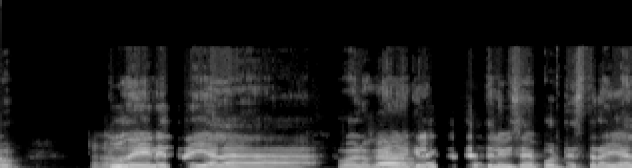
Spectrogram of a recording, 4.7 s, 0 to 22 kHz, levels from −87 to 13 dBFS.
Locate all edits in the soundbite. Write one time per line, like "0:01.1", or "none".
0:02.5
